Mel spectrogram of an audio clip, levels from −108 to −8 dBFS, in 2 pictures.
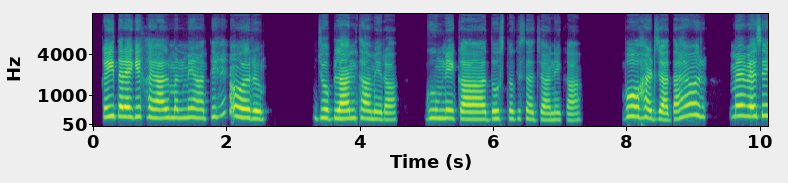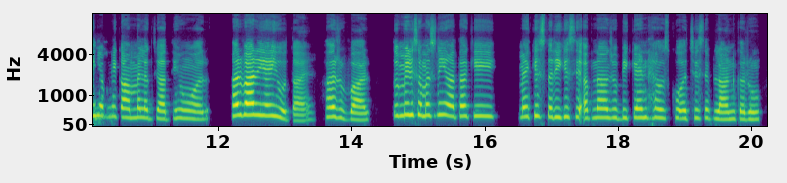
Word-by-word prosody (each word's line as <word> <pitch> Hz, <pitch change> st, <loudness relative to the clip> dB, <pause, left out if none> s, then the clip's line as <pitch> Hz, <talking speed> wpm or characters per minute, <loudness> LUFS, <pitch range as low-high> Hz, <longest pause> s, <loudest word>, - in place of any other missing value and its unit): कई 320 Hz, +3 st, +4 dB
तरह 315 Hz, -1 st, +7 dB
के 320 Hz, +1 st, +2 dB
ख़्याल 285 Hz, -1 st, +3 dB
मन 285 Hz, -1 st, 0 dB
में 295 Hz, +1 st, -1 dB
आते 275 Hz, +2 st, -3 dB
हैं, 390 Hz, +8 st, -10 dB
और 280 Hz, -7 st, +4 dB, 0.8 s
जो 280 Hz, +1 st, +1 dB
प्लान 265 Hz, +1 st, +5 dB
था 260 Hz, -2 st, +2 dB
मेरा 225 Hz, -2 st, -3 dB, 0.5 s
घूमने 270 Hz, 0 st, 0 dB
का, 235 Hz, -1 st, +5 dB
दोस्तों 250 Hz, +1 st, -1 dB
के 255 Hz, +1 st, -12 dB
साथ 245 Hz, -3 st, -3 dB
जाने 220 Hz, -1 st, -3 dB
का, 205 Hz, -2 st, -7 dB, 0.8 s
वो 330 Hz, 0 st, +6 dB
हट 285 Hz, -4 st, +1 dB
जाता 235 Hz, -1 st, +2 dB
है 320 Hz, +5 st, 0 dB
और 365 Hz, -4 st, +1 dB, 0.4 s
मैं 345 Hz, 0 st, +5 dB
वैसे 330 Hz, +1 st, +4 dB
ही 350 Hz, 0 st, -2 dB
अपने 325 Hz, 0 st, -6 dB
काम 290 Hz, -2 st, 0 dB
में 295 Hz, +1 st, -3 dB
लग 275 Hz, -3 st, -4 dB
जाती 250 Hz, 0 st, -3 dB
हूँ 270 Hz, -1 st, -5 dB
और 235 Hz, +1 st, -6 dB, 0.4 s
हर 360 Hz, +1 st, +6 dB
बार 380 Hz, 0 st, +8 dB
यही 355 Hz, -1 st, +1 dB
होता 245 Hz, -10 st, -4 dB
है, 220 Hz, +5 st, -11 dB, 0.2 s
हर 310 Hz, -3 st, +1 dB
बार। 215 Hz, -1 st, -1 dB, 0.4 s
तो 345 Hz, -, -4 dB
मेरी 375 Hz, +1 st, +2 dB
समझ 360 Hz, -2 st, -2 dB
नहीं 385 Hz, -1 st, -2 dB
आता 335 Hz, -1 st, +1 dB
कि 335 Hz, -1 st, -5 dB, 0.4 s
मैं 315 Hz, +1 st, -1 dB
किस 340 Hz, 0 st, -5 dB
तरीके 305 Hz, 0 st, -2 dB
से 295 Hz, 0 st, -5 dB
अपना 285 Hz, +1 st, -2 dB
जो 285 Hz, 0 st, -6 dB
वीकेंड 285 Hz, +2 st, -3 dB
है, 285 Hz, +2 st, -5 dB
उसको 275 Hz, 0 st, -6 dB
अच्छे 260 Hz, +1 st, -3 dB
से 275 Hz, +1 st, -7 dB
प्लान 240 Hz, -1 st, -3 dB
करूँ। 235 Hz, 0 st, -3 dB
280 Hz, 180 wpm, -19 LUFS, 250-320 Hz, 0.8 s, बार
